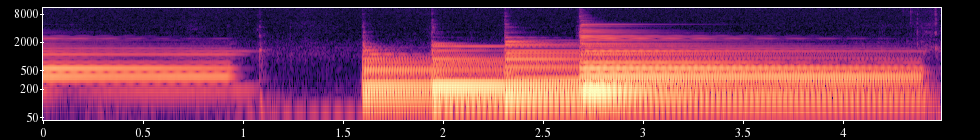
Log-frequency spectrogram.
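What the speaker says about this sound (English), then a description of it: "and your third string is tuned to an F sharp," An acoustic guitar's third string, tuned down to F sharp for an open tuning, rings out as single sustained plucked notes and then strummed open strings, clear and close with no talking.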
